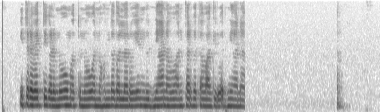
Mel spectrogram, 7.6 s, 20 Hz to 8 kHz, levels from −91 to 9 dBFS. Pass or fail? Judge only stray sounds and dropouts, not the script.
pass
